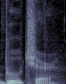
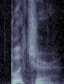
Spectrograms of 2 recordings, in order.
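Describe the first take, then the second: First: The first syllable rhymes with boots. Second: The first syllable rhymes with butch. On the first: The speaker calls it wrong. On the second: The speaker calls it right. "It rhymes with butch"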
